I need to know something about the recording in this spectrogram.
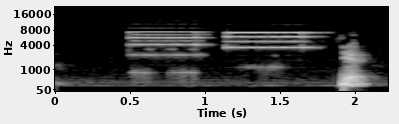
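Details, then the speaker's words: INAV drone after switching the ESC protocol from DShot to standard: short musical startup tones, then a thump and silence with no repeating beep; ESCs arm normally. "the yes started the Drone is up powered up and yeah as you can now hear there is no beeping of the ESC so the the beeping sound is no longer there"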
